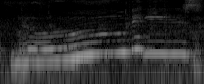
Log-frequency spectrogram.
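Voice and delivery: very slow, high drawn-out moo voice; lowing cow. A narrator's reading. Cow answers Grinch, mooing slowly. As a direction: moo the words.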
